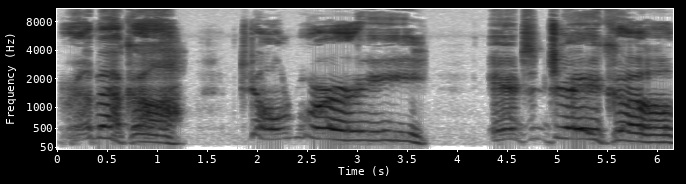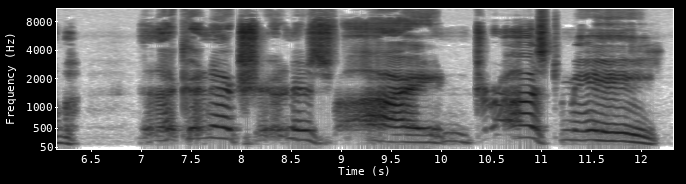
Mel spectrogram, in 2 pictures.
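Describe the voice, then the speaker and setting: A man voicing a monstrous possessed young man in a horror story, desperate and obsessively devoted, calling out in a strained, slow, drawn-out voice. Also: sits high, expressive, gravelly, fairly bright tone, voice pushed up, exaggerated voice. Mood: desperate, insistent.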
